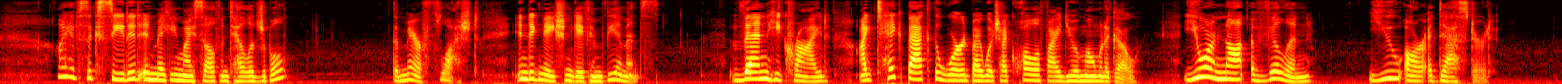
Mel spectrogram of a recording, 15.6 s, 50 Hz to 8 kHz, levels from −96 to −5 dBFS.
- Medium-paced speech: Yes, average, 150 wpm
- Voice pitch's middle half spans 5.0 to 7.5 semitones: Yes, wide, 5.4 semitones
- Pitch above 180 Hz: Yes, high, 190 Hz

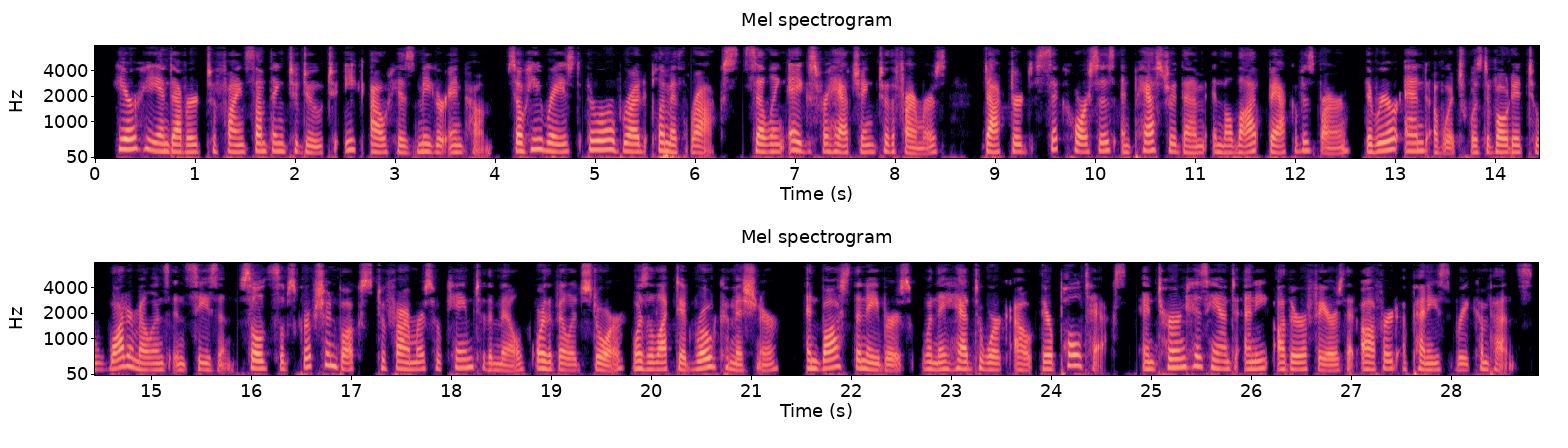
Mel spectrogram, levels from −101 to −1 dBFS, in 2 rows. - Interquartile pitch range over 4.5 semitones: No, average, 3.4 semitones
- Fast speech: No, average, 195 wpm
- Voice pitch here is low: No, high, 195 Hz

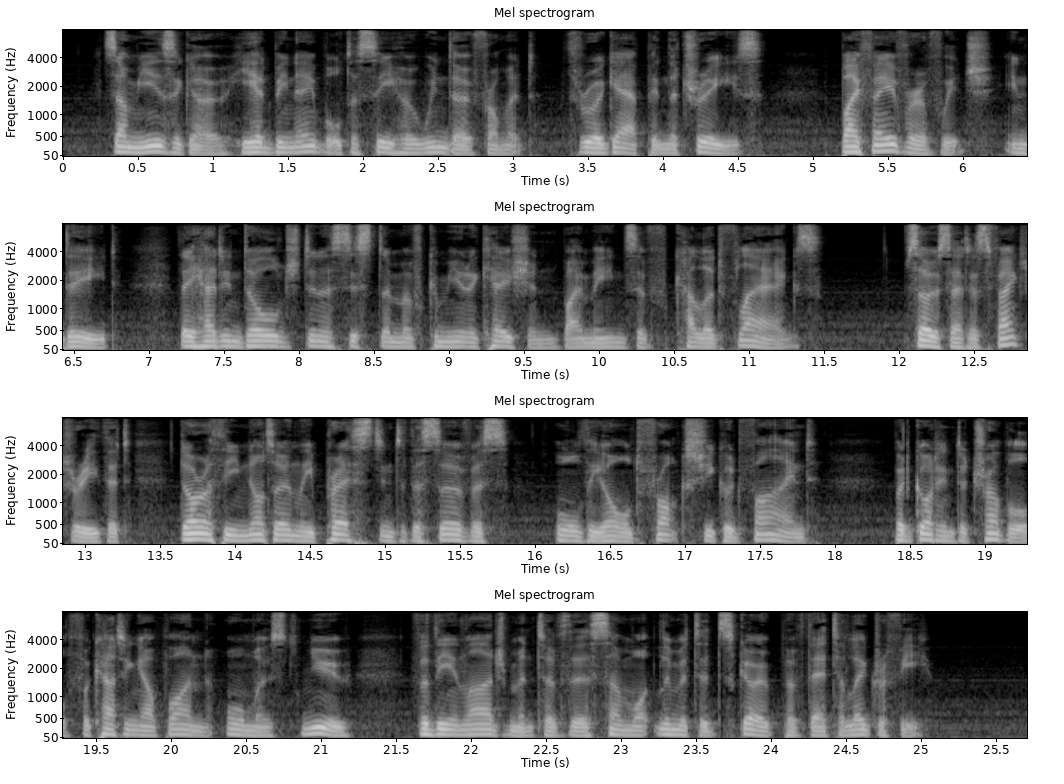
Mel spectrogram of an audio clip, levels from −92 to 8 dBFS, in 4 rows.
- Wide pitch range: No, average, 3.6 semitones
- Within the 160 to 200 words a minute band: Yes, average, 175 wpm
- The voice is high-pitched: No, low, 110 Hz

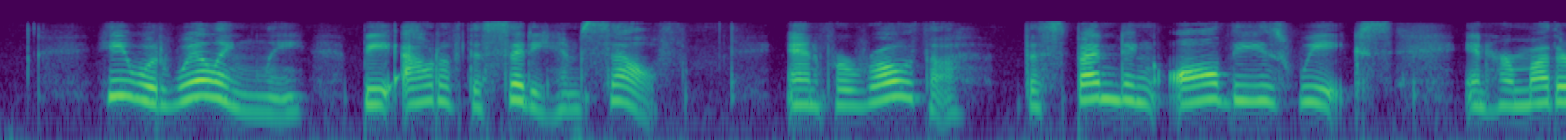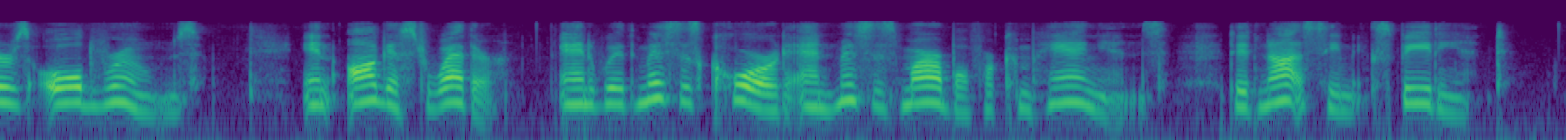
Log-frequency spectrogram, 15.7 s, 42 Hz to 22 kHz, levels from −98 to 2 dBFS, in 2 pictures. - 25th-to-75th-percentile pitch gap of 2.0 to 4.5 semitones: Yes, average, 4.2 semitones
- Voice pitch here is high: Yes, high, 220 Hz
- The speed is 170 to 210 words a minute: No, average, 145 wpm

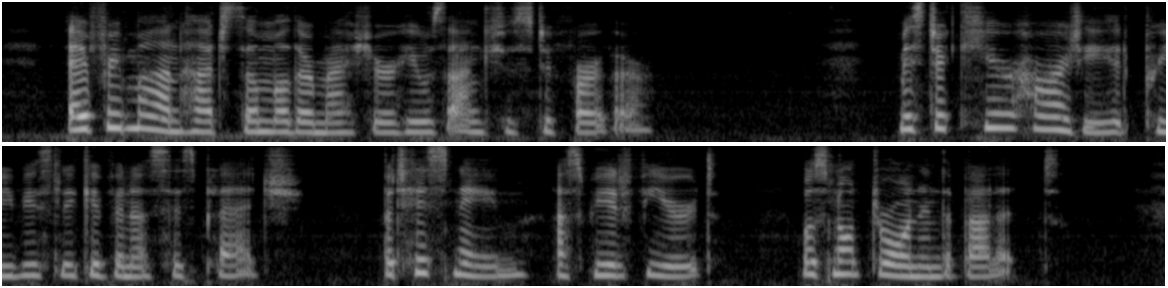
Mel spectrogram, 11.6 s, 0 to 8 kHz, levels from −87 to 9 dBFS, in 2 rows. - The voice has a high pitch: Yes, high, 230 Hz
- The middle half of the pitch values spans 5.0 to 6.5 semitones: No, average, 3.4 semitones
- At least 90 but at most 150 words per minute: No, average, 170 wpm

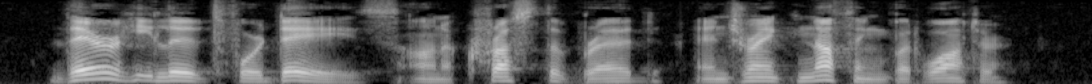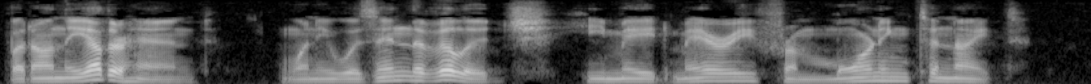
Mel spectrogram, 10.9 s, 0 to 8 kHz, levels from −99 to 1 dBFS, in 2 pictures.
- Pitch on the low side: Yes, low, 110 Hz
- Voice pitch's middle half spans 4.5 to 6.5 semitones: Yes, average, 4.9 semitones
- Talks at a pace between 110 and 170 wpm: No, average, 180 wpm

